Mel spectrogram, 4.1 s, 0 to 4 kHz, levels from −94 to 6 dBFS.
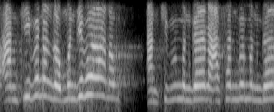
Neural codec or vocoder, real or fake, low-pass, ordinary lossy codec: none; real; 3.6 kHz; Opus, 16 kbps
